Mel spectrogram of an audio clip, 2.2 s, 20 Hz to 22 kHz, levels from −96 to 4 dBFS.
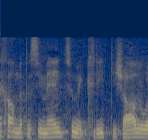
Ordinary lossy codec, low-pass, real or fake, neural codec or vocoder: none; none; fake; codec, 16 kHz, 1.1 kbps, Voila-Tokenizer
